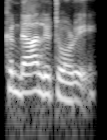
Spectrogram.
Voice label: "condolatory", Indian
